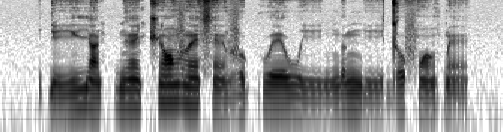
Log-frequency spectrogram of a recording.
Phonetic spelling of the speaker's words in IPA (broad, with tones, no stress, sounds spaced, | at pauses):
ɗ iː˨˦ j ã˧ k ɡ ɛ̃˧ t͡ʃ ɔ̃˦ v ɛ̃˦ s ɛ̃˨ v ə˧ kʷ eː˧ w iː˨ ŋ ə˦ ŋ iː˨ d o˦ f ɔ̃˨˦ k͡p ɛ̃˨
